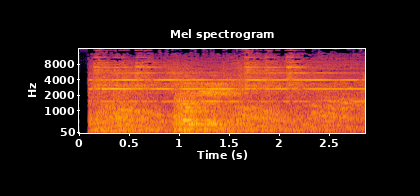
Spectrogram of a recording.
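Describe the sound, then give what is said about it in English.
A wrestling ring bell clangs several times in quick succession to start match number four, the ECWA World Heavyweight Championship rematch between Joey Ace and Casey Navarro, its bright metallic ringing sustained over a loud, noisy crowd, with voices talking underneath. “Bell's underway. Here we go.”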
